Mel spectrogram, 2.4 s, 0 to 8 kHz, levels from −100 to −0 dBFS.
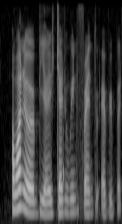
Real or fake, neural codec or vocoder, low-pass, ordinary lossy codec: real; none; 7.2 kHz; none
